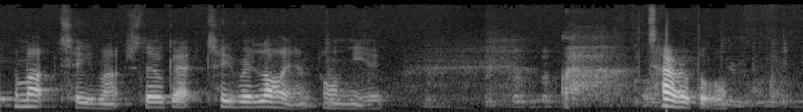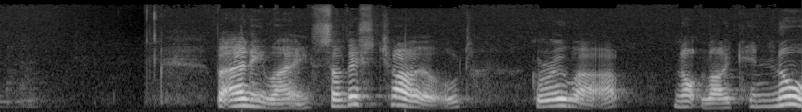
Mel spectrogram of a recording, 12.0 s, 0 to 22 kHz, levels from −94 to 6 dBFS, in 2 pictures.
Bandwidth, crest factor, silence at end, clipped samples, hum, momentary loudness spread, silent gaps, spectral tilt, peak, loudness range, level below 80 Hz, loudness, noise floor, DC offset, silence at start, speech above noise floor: 18 kHz; 20 dB; 0 s; under 0.1%; none; 24 LU; none; -3 dB/octave; -6 dBFS; 9 LU; -80 dBFS; -25 LUFS; -63 dBFS; under 0.1%; 0 s; 39 dB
